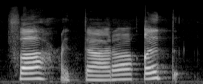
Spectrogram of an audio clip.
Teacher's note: بعد فا ہے، فا حرف اخفا میں سے ہے، فا احترقت، فا کو ہا سے ملا کر ادا کرنا ہے، فا نہیں پڑھنا بلکہ فا ہا کی آواز کے ساتھ پڑھنا ہے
